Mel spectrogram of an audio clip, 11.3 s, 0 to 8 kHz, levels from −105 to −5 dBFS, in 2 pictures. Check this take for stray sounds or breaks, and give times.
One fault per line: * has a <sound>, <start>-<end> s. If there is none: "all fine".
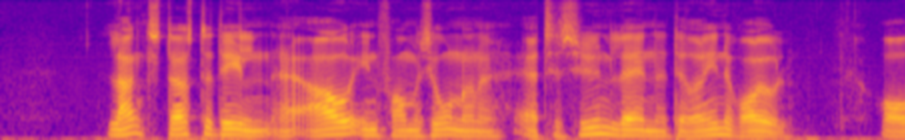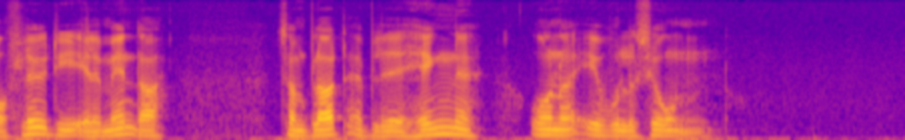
all fine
